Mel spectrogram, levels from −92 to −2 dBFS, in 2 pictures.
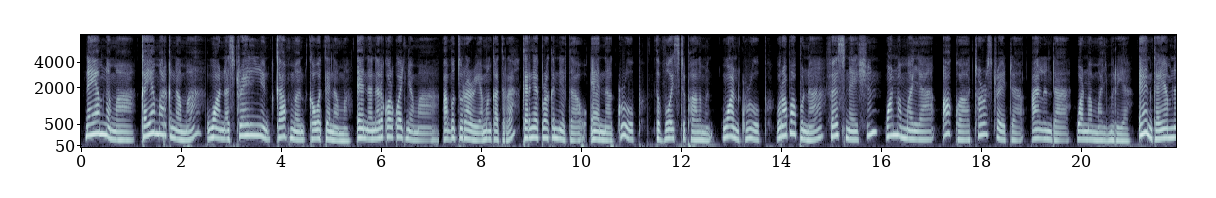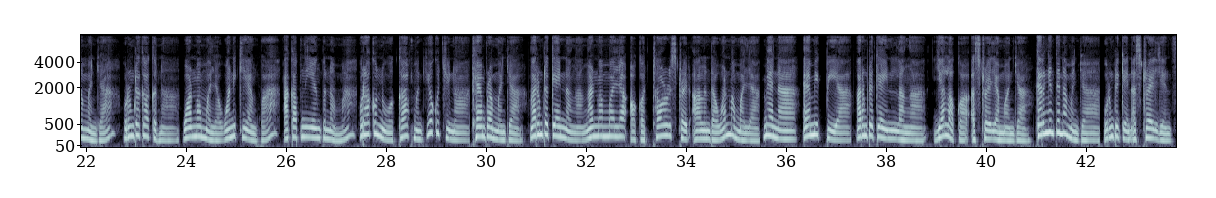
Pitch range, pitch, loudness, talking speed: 155-220 Hz, 180 Hz, -24 LUFS, 105 wpm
